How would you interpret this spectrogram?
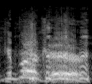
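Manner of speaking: high loud chase yell, laughing; shouting. Retold or imitated. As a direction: yell after someone, laughing. Imitating a film chase yell.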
